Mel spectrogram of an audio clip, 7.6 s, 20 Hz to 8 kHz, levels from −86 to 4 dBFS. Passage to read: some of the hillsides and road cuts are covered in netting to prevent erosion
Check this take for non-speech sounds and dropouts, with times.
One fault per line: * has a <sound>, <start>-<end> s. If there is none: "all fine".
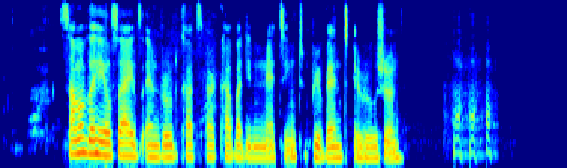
* has a laugh, 5.9-6.7 s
